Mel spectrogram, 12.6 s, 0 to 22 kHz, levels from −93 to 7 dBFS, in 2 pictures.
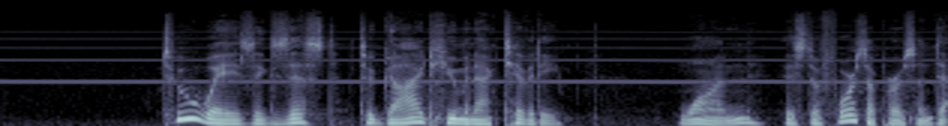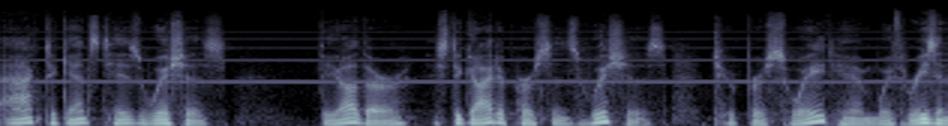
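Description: A switching supply whistle sits under the speech the whole way through, a thin tone wandering between about 1.51 and 1.54 kHz, roughly 30 dB down.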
